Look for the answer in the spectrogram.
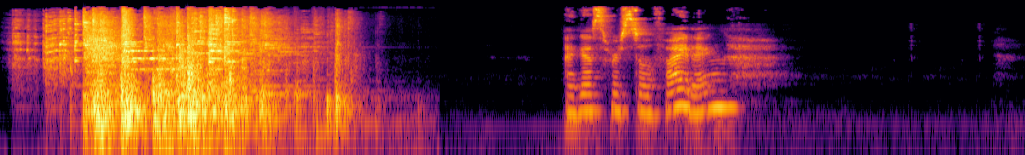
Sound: FX: Banging

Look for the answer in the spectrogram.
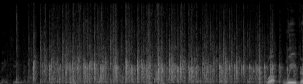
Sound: applause

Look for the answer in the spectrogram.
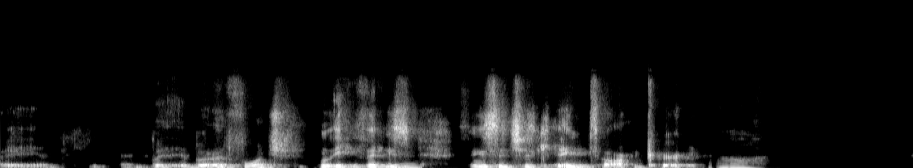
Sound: chuckles

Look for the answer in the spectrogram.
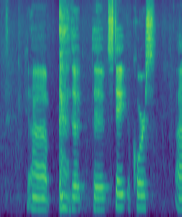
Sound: clears throat

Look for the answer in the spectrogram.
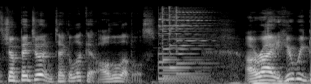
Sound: Mario Selection Sound

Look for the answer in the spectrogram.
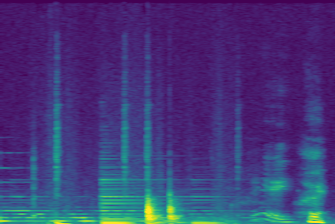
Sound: knocking on door

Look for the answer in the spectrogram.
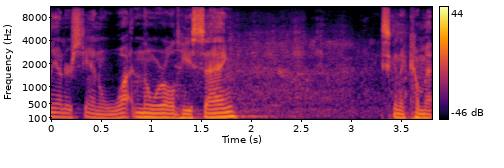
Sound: audience laughing

